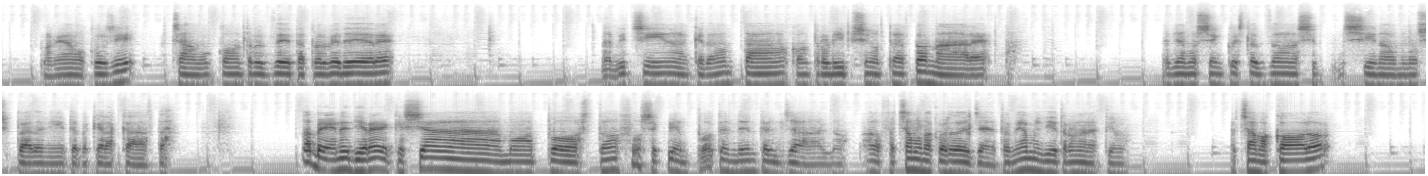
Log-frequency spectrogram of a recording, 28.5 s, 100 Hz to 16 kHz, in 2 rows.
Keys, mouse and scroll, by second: 5.2 ctrl+scroll down 2, 6.2 ctrl+scroll down 2, 8.3 ctrl+y, 9.6 middle click, 12.3 ctrl+z, 19.8 middle click, 21.6-22.8 middle drag, 25.9 click.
